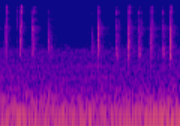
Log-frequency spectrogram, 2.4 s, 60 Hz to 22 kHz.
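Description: A Tremec T56 transmission synchronizer from a C6, pushed and shifted by hand on the bench during a rebuild, gives a run of short, close metallic clicks and creaks over a low hum, with no talk.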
